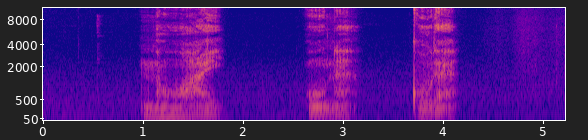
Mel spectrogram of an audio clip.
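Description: A man speaks in a low, calm voice, close by.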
